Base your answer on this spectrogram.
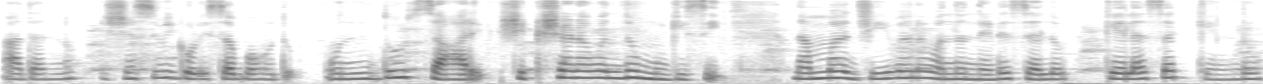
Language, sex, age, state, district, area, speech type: Kannada, female, 30-45, Karnataka, Tumkur, rural, spontaneous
